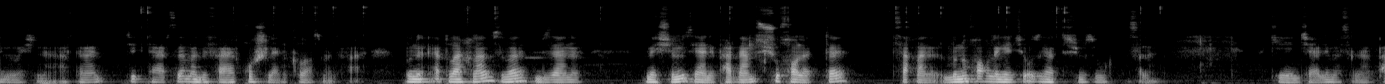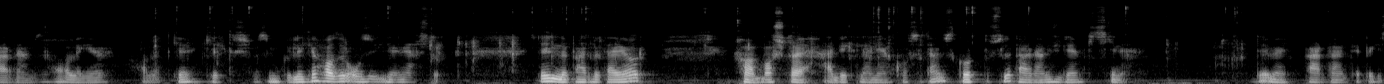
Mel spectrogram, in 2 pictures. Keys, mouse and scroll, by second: 1.4 click, 2.4 middle click, 3.0 shift+middle click, 3.4 middle click, 4.5-4.8 scroll down 2, 4.7 middle click, 5.5 scroll up 3, 6.0 middle click, 7.6 Tab, 7.9 middle click, 9.2 shift+middle click, 10.0 click, 10.9 click, 11.5 middle click, 12.1 g, 15.6 middle click, 16.2 shift+middle click, 16.6-16.9 scroll down 2, 16.9 middle click, 18.2 KP_1, 18.9 Tab, 19.1-19.5 scroll down 3, 19.5 shift+middle click, 19.9 z, 21.9 alt+h, 22.5 scroll down 1, 22.8 shift+middle click, 23.5 click, 23.9-24.2 scroll down 2, 24.1 middle click, 25.5 KP_1, 26.1 shift+z, 26.4 scroll up 4.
